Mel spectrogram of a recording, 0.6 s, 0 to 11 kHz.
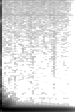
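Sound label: bd, 808 bass drum; Best Service Gigapack 2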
